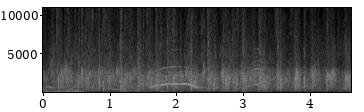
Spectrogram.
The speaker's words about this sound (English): all y'all have literally you have no idea what that applause means because I got teased and pointed.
